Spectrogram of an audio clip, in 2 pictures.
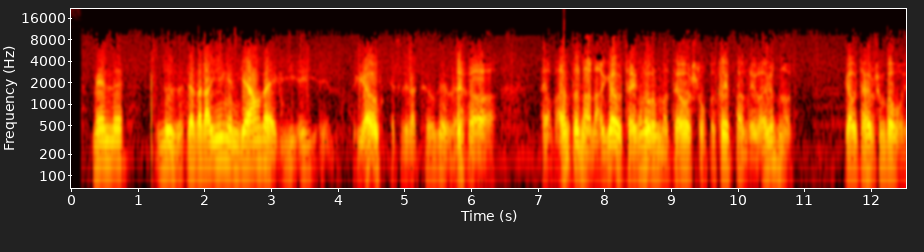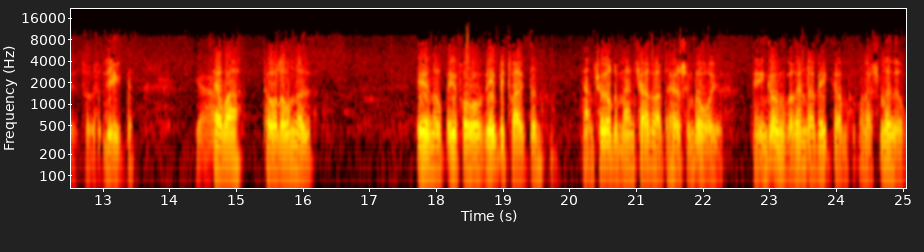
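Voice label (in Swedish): Össjö Skåne, dialekter; Folkminnen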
